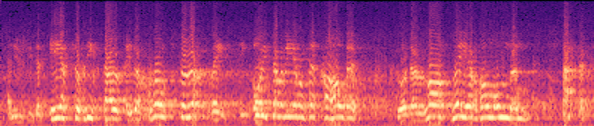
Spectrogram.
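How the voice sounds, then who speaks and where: A man playing a formal air race official who speaks in a measured, declamatory, ceremonial way in a radio play. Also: very high voice, expressive. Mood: solemn, ceremonial. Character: formal race official announcing starters and giving speeches. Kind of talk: radio play public announcement. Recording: echoing, dull, slightly noisy old radio recording.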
